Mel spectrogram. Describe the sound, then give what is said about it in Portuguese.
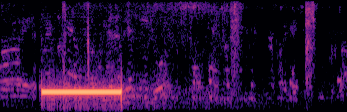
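A single steady telephone tone sounds loud and level for about a second during an outgoing call. Faint, low voices and background sounds follow. “Tá ocupado, então.”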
